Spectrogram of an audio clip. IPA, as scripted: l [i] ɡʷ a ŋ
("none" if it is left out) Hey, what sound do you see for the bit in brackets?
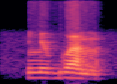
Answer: e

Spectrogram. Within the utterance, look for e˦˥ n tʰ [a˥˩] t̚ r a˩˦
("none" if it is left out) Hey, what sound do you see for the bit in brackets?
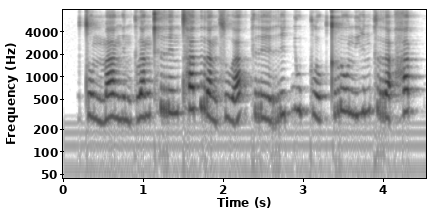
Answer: a˦˥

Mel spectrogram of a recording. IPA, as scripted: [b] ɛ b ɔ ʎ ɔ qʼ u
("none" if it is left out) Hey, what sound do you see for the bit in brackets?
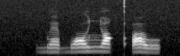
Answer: b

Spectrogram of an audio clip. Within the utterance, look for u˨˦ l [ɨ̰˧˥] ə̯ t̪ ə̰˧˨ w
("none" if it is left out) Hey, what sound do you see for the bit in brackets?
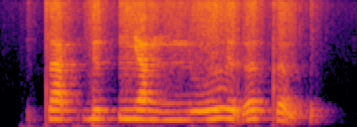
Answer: ɨ̰˧˥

